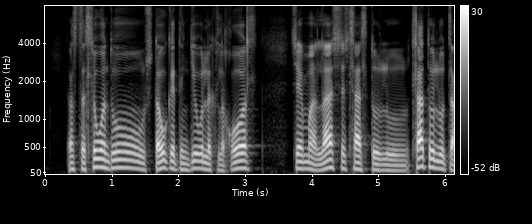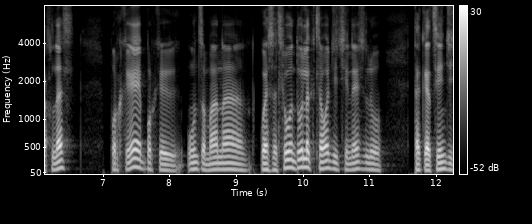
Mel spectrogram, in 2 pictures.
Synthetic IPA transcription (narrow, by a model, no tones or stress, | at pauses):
ast̪aɬuwant̪uʃt̪awkat̪iŋkiwulaklaqol | t͡ʃemalaʃaat̪ulut͡ɬat̪ulut͡ɬaqlal | poɾkepoɾkeunsamanakwesaɬuwant̪ulakt͡ɬawant͡ʃit͡ʃineʃlu | t̪akat͡sint͡ʃi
